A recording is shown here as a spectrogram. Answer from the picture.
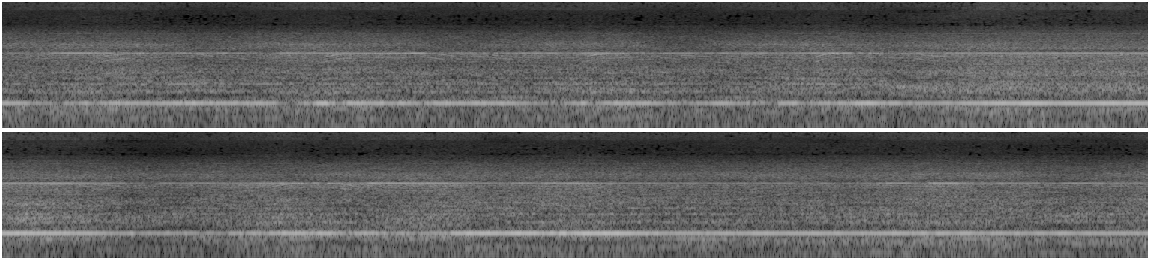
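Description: Quantum X upright water-filtration vacuum cleaner running on carpet with its floor nozzle engaged. It gives a steady motor whine, a little louder and softer in turn as it is pushed over the carpet.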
